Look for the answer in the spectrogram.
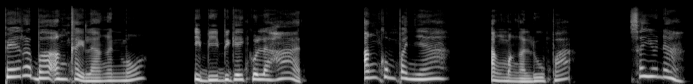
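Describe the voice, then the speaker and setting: A woman's voice: on the high side, big pitch swings, measured pace, darkish tone, dry recording, clean studio sound, voice pushed up. A woman voicing an anguished wealthy father in an audio story, speaking urgently. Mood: pleading. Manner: urgent, trembling commands. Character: anguished wealthy father pleading for his loved ones.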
